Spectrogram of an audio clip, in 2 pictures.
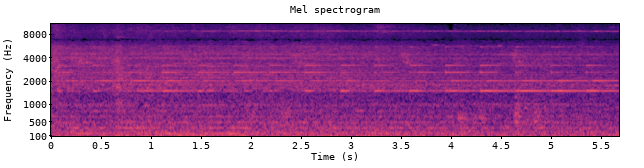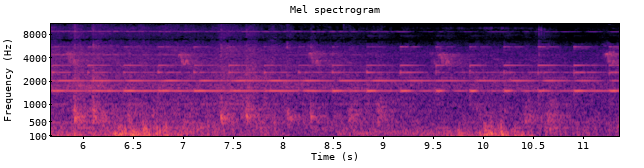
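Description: A freight train's last car rolls past with a low rumble of wheels on rail, easing off about halfway through once the train clears. A railroad crossing bell rings steadily throughout.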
